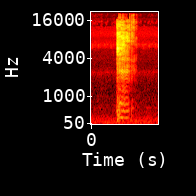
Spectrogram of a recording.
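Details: Cat with a cough lasting nearly two weeks, not yet improving: a single short, harsh, dry, non-productive cough burst without wet or rattling sound.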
